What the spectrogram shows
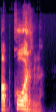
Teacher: in Russian the stress is on the last syllable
